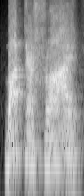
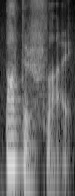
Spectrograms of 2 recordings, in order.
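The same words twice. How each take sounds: First: Loud, slow, forceful angry bark; exaggerated angry shout; really angry. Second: Soft, gentle-volume butterfly; soft, not angry. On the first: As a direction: spit the word out in anger. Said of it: "things also really angry". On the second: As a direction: say the word quietly and easily. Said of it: "You can say it like this". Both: Shown as a demonstration.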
